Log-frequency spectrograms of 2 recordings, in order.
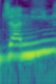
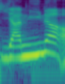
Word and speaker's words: Janine: sowas wie keine Ahnung Janine spricht man ja auch nicht Janina aus sondern Janine und das kann man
